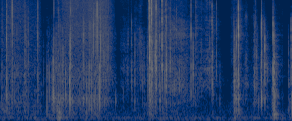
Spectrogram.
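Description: Long nails scratch and press the water-wrinkled pages of a thick, glossy paper toy catalog lying open on a table, and one page is turned. The result is quiet, bright crinkling and crunching, with sharp crackles and a soft scraping swish in between.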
